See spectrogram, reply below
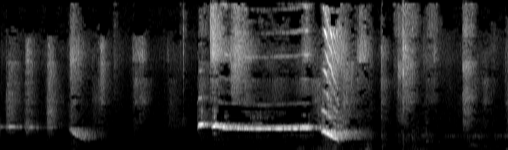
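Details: Varied, persistent common iora song intended to rile rivals: a level whistle and a falling slur, then a long sustained trill that breaks into a steep downward sweep, with scattered soft clicks around it.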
